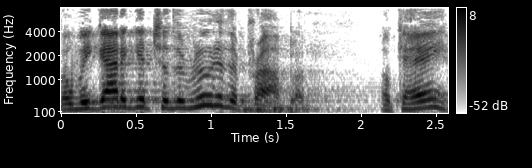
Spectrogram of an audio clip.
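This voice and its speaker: An animated man's voice, high in pitch, with an American accent. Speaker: evangelist and singer. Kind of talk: sermon with call-and-response; preacher in full flow, rousing sermon. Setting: church stage with live congregation. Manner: animated, exhorting, repeats lines for emphasis; rhythmic, punchy, crowd-prompting.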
